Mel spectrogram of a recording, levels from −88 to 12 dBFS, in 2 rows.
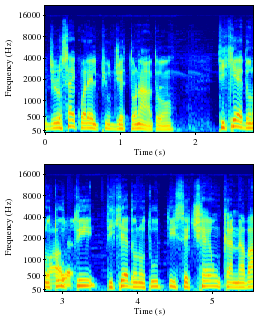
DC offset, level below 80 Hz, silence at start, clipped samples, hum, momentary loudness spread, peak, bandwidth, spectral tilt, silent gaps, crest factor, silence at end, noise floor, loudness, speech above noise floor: under 0.1%; -48 dBFS; 0 s; under 0.1%; none; 6 LU; -2 dBFS; 13.5 kHz; -6.5 dB/octave; none; 16 dB; 0 s; -53 dBFS; -18 LUFS; 36 dB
